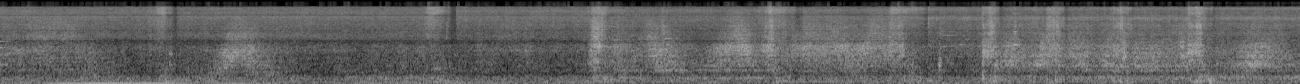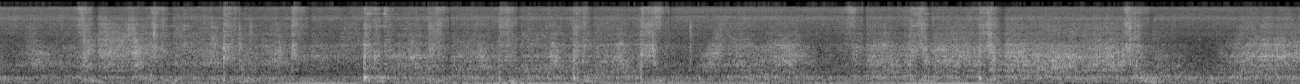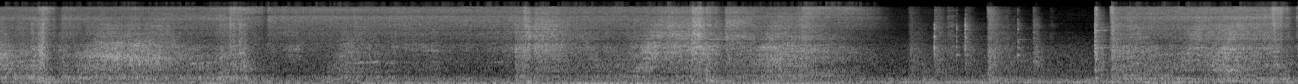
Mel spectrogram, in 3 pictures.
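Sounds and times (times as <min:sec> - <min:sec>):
gas hissing from cutting head: 0:12.2 - 0:34.8.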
